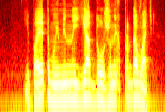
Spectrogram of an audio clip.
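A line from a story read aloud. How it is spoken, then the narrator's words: Grumble. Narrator (Russian): проворчал Нед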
